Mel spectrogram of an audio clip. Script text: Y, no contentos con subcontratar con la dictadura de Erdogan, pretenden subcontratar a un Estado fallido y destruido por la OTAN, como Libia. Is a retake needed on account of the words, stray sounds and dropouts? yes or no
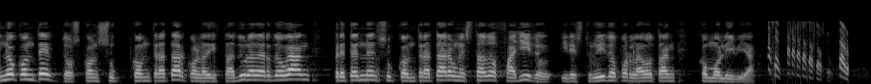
yes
